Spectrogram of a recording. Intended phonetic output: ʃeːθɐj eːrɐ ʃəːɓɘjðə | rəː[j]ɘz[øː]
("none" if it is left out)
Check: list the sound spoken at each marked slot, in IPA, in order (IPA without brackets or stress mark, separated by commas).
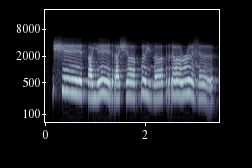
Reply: ɹ, ɘː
